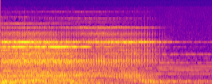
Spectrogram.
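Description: Soft piano music fading out: the last struck note rings on with a high ringing tone and dies away to silence about three seconds in.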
